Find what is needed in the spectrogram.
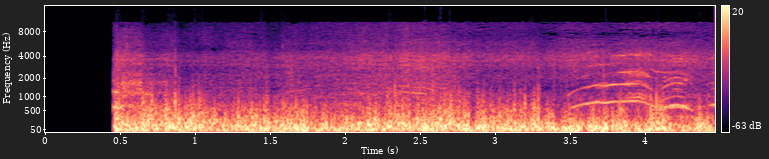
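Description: Heavy wind buffeting the microphone, a loud rumbling hiss that hides almost everything else. Near the end a person lets out one long, held shout.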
